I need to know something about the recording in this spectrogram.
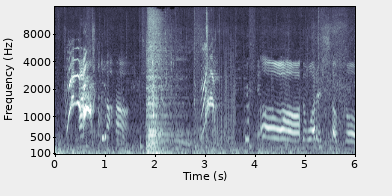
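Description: A water balloon bursts against a swung toy bat with a sharp splat about two seconds in, among children's high-pitched squeals and shouts.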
